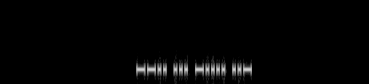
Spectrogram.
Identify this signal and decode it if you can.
Morse code, heard as a keyed tone, about 44 wpm, 700 Hz. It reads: ZS6U
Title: DXCC-100 Call Signs - 4 Characters - Repeated 3x - 45wpm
